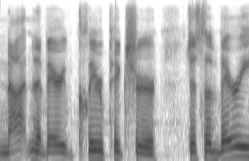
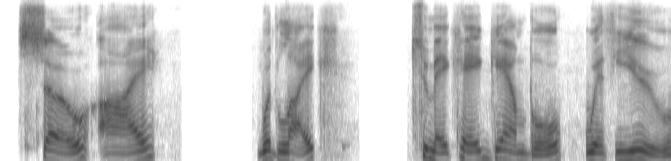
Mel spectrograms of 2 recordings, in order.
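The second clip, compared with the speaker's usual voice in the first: each word cleanly enunciated, very clear crisp tone. Retelling how a man at the table addressed Alina, in a very clear tone. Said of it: "he says in this like very clear tone".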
